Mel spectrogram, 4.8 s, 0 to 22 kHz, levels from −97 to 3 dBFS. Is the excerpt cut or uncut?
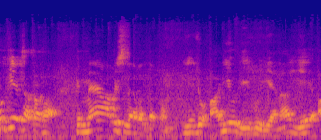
cut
